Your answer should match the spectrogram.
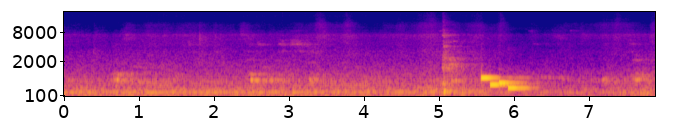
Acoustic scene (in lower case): subway station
